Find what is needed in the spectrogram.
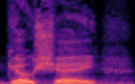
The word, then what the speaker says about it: Gautier: If you're on I-10, it's spelled G-A-U-T-I-E-R. So, Kenny, it is not pronounced the way it is spelled.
